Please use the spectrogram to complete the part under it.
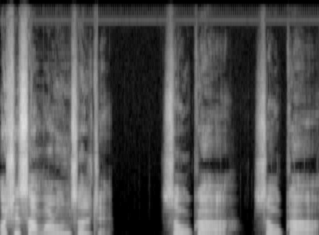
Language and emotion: Goan Konkani, neutral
